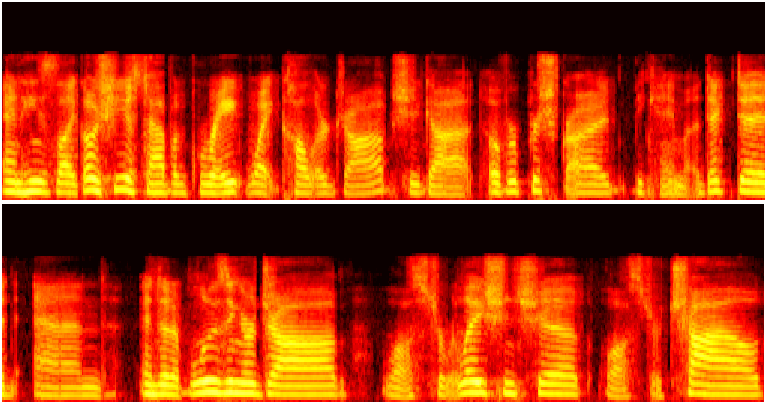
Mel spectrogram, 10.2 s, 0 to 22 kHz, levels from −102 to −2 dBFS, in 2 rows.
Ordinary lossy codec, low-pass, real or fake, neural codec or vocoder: AAC, 32 kbps; 7.2 kHz; fake; vocoder, 44.1 kHz, 80 mel bands, Vocos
